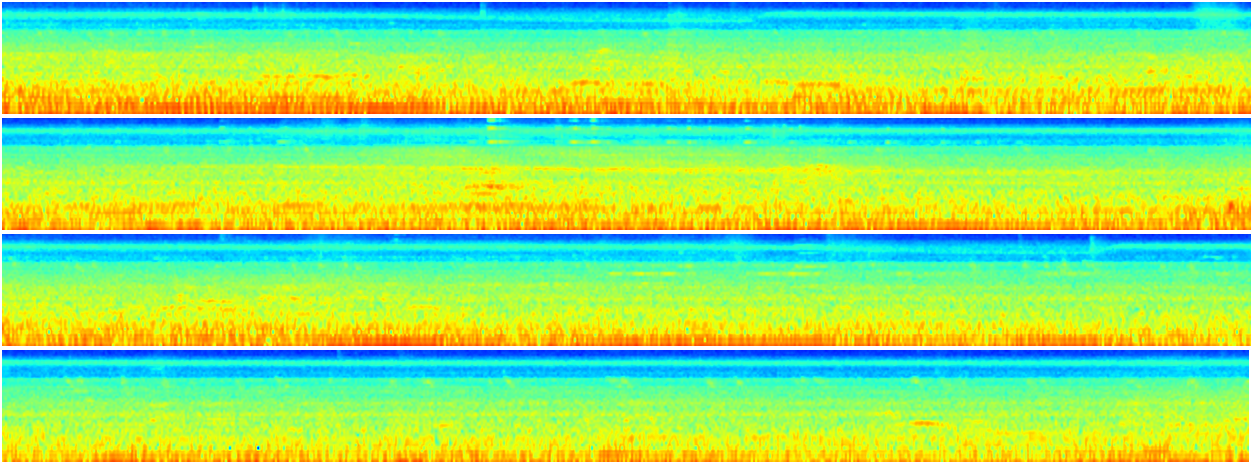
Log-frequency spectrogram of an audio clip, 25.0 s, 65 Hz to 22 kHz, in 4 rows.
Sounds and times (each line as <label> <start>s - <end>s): traffic sound 0.0s - 24.9s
